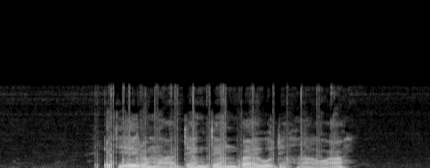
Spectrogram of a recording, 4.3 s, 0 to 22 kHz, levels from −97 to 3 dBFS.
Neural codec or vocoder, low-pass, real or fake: vocoder, 44.1 kHz, 128 mel bands, Pupu-Vocoder; 10.8 kHz; fake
